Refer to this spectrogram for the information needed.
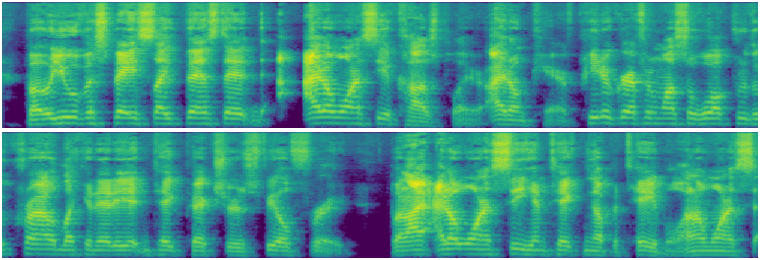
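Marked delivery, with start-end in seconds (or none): none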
